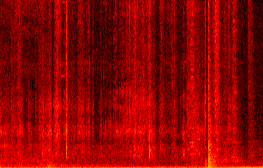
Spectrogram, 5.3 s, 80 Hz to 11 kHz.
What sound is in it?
Sound effects > Other mechanisms, engines, machines
Woodshop Foley-087
knock, fx, tools, wood, tink, metal, oneshot, shop, rustle, perc, thud, percussion, sound, strike, boom, pop, sfx, bop, foley, bang, little, bam, crackle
